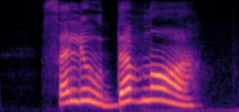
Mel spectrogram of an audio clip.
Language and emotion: Russian, positive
